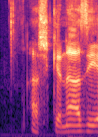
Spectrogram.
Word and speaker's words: Ashkenazi: I would like to explain that Ashkenazi actually pronounced Ashkenazi in Hebrew differentiate between Jews that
